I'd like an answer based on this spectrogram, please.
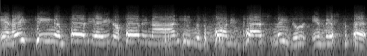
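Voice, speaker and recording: Fairly slow pace amid noticeable background noise. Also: woman. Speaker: relative speaking at a decoration service. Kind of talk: speech at a memorial gathering, reading an obituary.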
